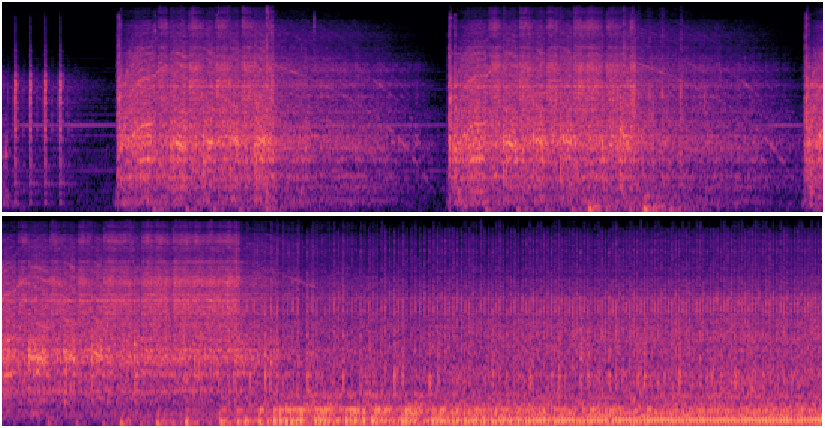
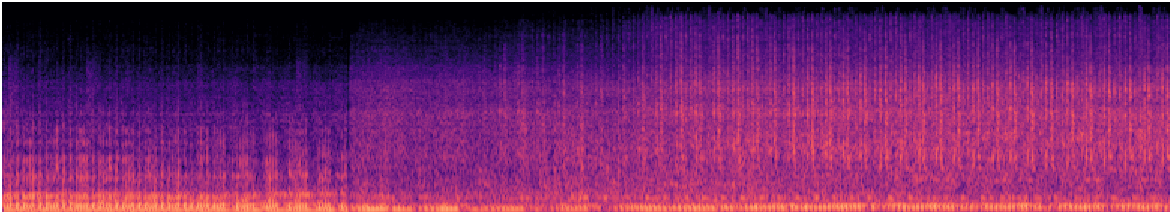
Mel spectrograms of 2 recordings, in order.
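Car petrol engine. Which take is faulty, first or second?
second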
